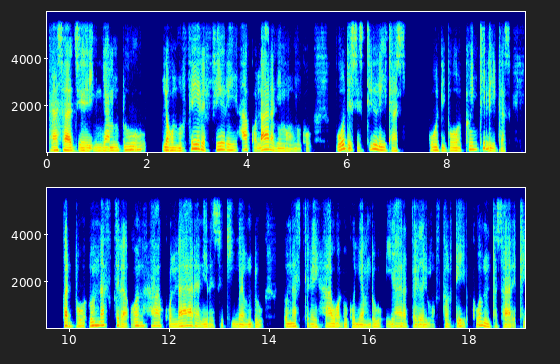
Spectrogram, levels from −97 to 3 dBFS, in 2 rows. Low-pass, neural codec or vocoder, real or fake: 5.4 kHz; codec, 16 kHz in and 24 kHz out, 0.6 kbps, FireRedTTS-2 codec; fake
